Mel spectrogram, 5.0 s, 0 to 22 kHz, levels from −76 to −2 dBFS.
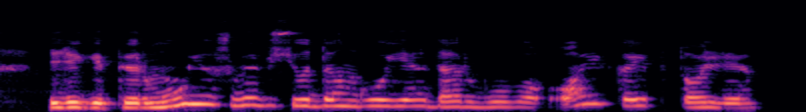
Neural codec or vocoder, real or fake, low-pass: none; real; 19.8 kHz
